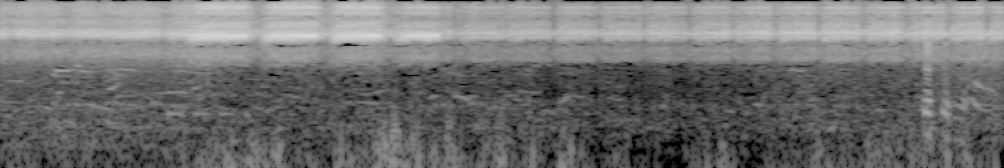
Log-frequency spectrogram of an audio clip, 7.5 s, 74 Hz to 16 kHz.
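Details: Crickets chirp in a steady, high, shimmering trill over a low rush of wind in tree branches at Preveli Beach, Crete, in August 2020.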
